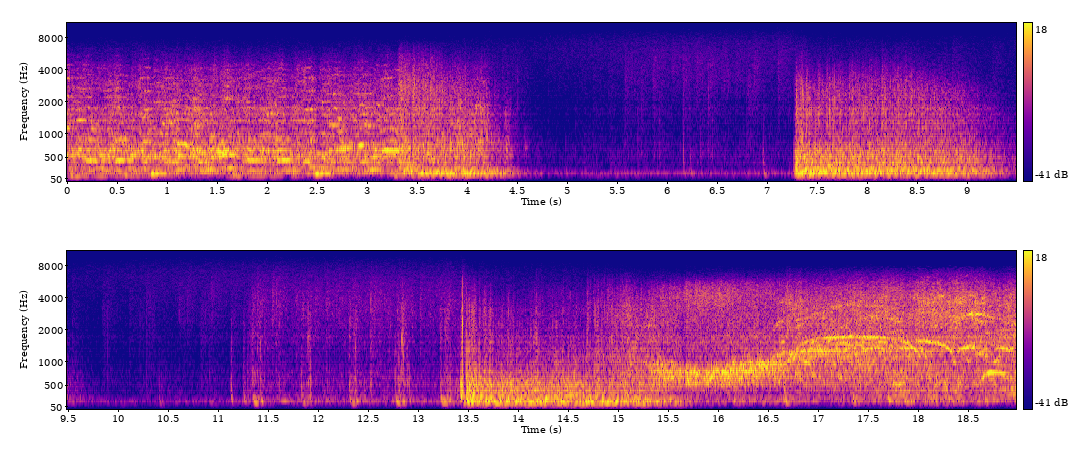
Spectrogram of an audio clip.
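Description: Film-soundtrack orchestral dance music is cut off about three seconds in by a sudden cannon boom. A second, heavier boom comes about seven seconds in and dies away, and a third loud burst about thirteen seconds in runs on as sustained noise, with a wavering cry rising and falling near the end.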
